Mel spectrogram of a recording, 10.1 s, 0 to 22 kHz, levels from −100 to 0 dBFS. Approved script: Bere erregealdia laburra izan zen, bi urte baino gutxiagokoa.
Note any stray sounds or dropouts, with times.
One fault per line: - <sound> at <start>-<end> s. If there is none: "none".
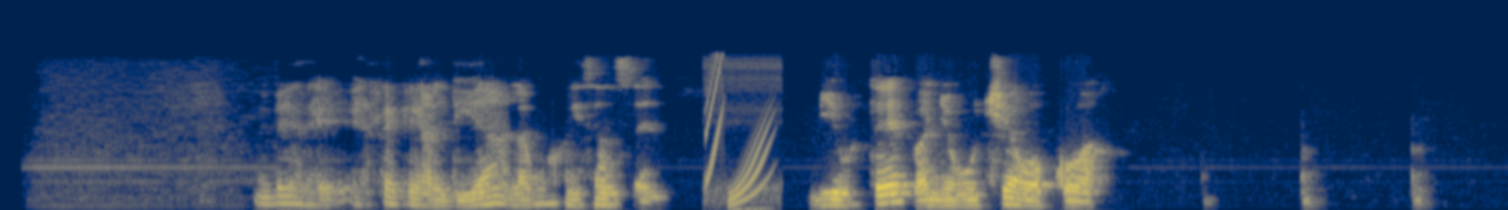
- chirp at 4.7-5.2 s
